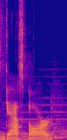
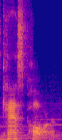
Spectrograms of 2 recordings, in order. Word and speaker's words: Caspar: is caspar i keep i want to say his name's gaspard but it's caspar casper casper caspar whatever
